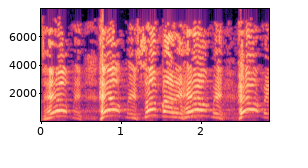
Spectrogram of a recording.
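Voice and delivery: high-pitched imitated cries for rescue; retold screaming. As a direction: holler it as a trapped, dying man. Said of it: "he was screaming and hollering".

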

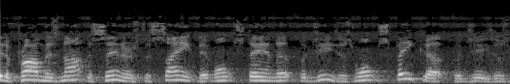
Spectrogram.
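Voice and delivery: normal talking voice

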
